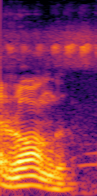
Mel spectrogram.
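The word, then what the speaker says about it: wrong: रोंग नहीं बल्कि क्या पढ़ते रॉन्ग वराइट ने क्या पढ़ते हैं?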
